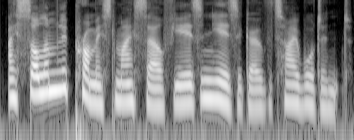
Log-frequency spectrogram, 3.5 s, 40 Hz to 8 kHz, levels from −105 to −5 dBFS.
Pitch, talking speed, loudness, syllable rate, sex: 175 Hz, 185 wpm, -19 LUFS, 5.0 syllables/s, female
